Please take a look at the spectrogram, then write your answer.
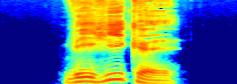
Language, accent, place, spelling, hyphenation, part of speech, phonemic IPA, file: German, Germany, Berlin, Vehikel, Ve‧hi‧kel, noun, /veˈhiːkl̩/, De-Vehikel.ogg
- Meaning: 1. vehicle (medium for expression of talent or views) 2. vehicle, rattletrap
